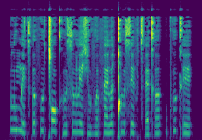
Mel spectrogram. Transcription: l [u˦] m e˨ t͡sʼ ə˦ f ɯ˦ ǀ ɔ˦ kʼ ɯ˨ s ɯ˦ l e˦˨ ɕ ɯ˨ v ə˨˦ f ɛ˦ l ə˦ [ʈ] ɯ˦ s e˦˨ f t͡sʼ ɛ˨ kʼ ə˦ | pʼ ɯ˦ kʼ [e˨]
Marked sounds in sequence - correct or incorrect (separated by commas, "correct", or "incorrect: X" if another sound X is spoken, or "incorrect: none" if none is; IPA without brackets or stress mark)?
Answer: correct, incorrect: ǃ, correct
